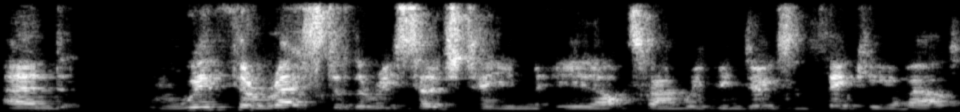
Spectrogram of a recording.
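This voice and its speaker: At a fairly quick pace, a man speaks in a plain, everyday voice with a fairly high pitch. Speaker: NGO strategic advisor and researcher. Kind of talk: webinar lecture. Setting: video call from home.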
